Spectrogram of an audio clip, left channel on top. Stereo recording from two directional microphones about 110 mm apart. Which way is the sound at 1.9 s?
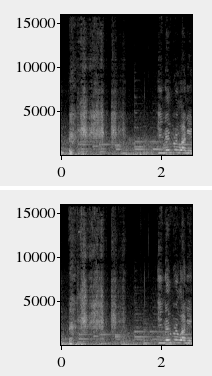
55° right (ahead or behind).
